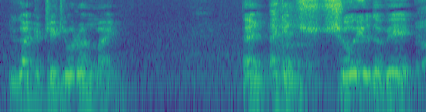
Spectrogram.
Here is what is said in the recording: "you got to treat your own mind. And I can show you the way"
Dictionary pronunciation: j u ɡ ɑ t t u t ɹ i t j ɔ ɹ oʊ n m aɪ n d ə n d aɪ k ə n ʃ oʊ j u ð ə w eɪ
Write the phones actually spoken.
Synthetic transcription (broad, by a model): j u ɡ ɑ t t u t ɹ i t j ɔ ɹ oʊ n m aɪ n d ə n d aɪ k ə n ʃ oʊ j u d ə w eɪ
